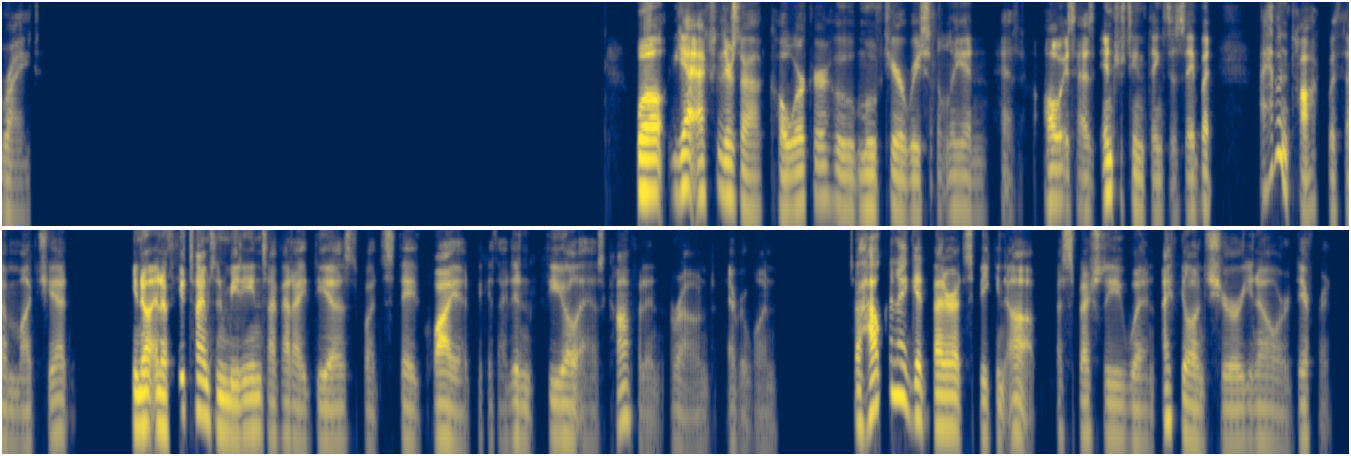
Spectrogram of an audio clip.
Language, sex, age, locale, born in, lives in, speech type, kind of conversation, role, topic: English, male, 45-49, en-US, United States, United States, read, expert-assistant, asker, How can you learn from people who are different from you?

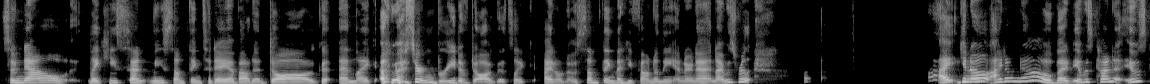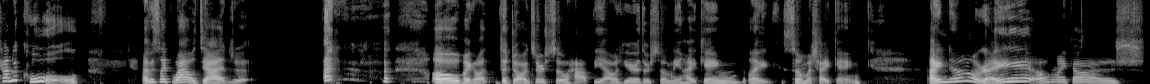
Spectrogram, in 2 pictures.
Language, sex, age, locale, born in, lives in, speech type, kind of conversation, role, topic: English, female, 35-39, en-US, United States, United States, conversation, unstructured, none, What helps siblings build strong and lasting connections over time?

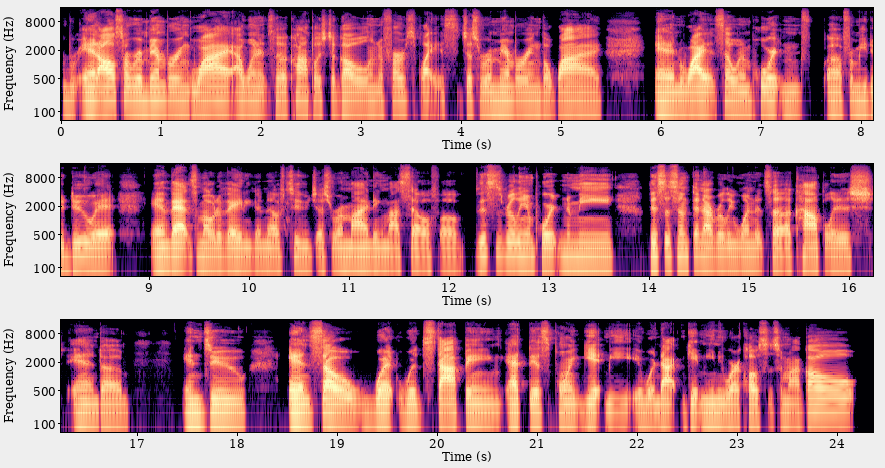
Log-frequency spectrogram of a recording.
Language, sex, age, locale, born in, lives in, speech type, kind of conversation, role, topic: English, female, 50-54, en-US, United States, United States, conversation, unstructured, none, How do you break big goals into smaller steps?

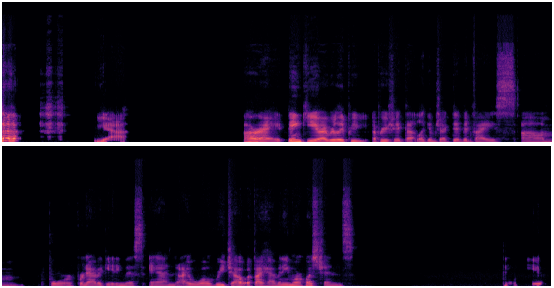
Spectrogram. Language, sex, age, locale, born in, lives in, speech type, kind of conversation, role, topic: English, female, 40-44, en-US, United States, United States, conversation, advice, user, How can I improve communication in my long-term relationship?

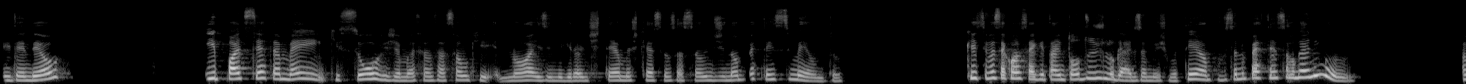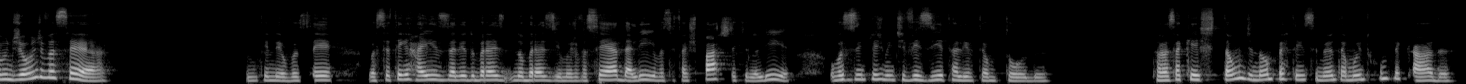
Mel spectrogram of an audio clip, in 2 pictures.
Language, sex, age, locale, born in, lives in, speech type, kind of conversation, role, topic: Portuguese, female, 30-34, pt-BR, Brazil, Germany, conversation, unstructured, none, Como você usaria a capacidade de se teletransportar instantaneamente para qualquer lugar?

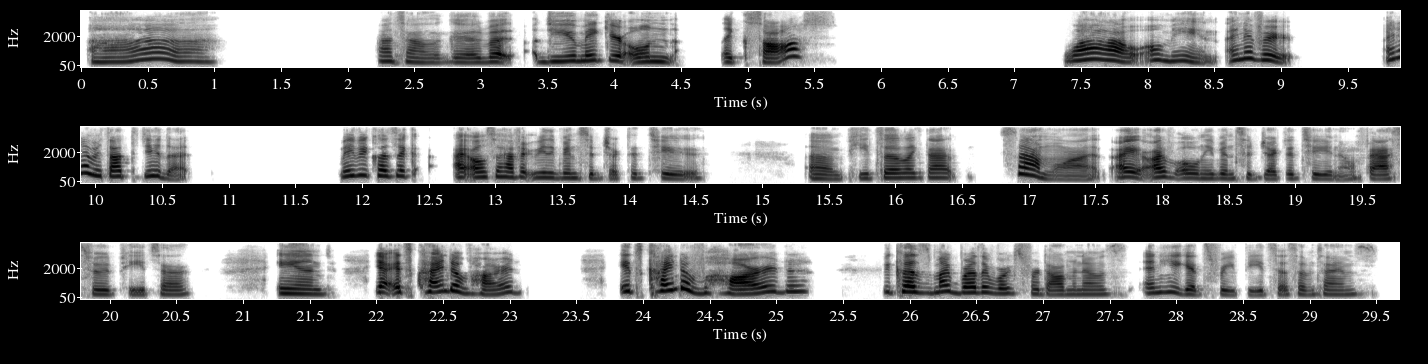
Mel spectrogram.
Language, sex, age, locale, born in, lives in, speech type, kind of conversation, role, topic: English, female, 20-24, en-US, Philippines, United States, conversation, unstructured, none, How do I start a food tradition with friends that will stick?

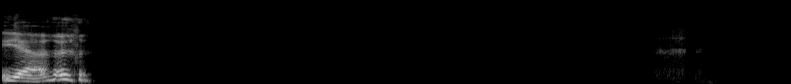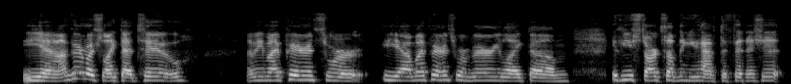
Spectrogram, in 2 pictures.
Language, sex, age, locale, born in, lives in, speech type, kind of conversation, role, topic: English, female, 35-39, en-US, United States, United States, conversation, podcast, host, How can setbacks help us grow and move closer to our goals?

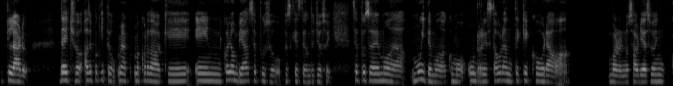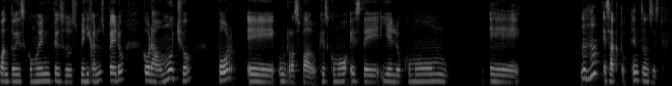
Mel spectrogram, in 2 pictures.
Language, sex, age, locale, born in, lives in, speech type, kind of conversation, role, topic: Spanish, female, 25-29, es-CO, Colombia, Spain, conversation, unstructured, none, ¿Qué comida consideras sobrevalorada y por qué?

